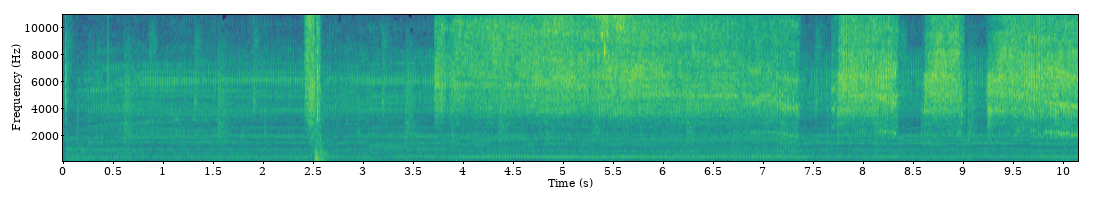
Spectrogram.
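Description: Bench disc sander running with a steady motor hum; a block of hardened silicone is pressed against the spinning sanding disc, giving a hissing rub from about four seconds in that turns into short on-and-off scrapes near the end as it lifts the clogged dust off the paper. A single sharp knock comes about two and a half seconds in, and background music plays throughout.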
